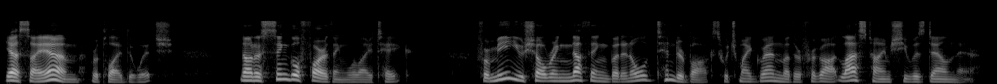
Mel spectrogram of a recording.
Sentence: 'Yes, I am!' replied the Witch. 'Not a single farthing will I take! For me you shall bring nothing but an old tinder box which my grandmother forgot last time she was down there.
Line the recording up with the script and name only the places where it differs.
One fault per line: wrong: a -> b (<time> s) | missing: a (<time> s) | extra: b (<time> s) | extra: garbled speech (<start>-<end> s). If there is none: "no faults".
wrong: bring -> ring (5.5 s)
